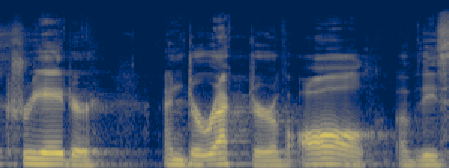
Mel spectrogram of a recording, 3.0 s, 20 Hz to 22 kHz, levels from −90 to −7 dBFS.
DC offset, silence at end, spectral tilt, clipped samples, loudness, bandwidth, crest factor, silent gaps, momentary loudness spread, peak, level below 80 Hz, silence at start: under 0.1%; 0 s; -6 dB/octave; under 0.1%; -27 LUFS; 15 kHz; 22 dB; none; 11 LU; -6 dBFS; -70 dBFS; 0 s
